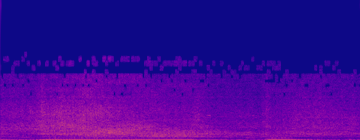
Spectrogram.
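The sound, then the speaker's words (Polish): A tracked, demilitarised museum military vehicle runs its unmuffled engine: a loud, low, rumbling roar that surges twice over a constant harsh mechanical noise. “Jazdy gąsienicą nie można porównać z pojazdem kołowym. To jest zupełnie inna jazda, zupełnie inna mobilność. czuć potęgę mocy silnika, ale przede wszystkim pancerza.”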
